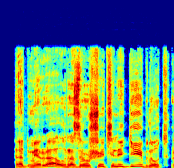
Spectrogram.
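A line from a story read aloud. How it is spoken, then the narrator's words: Joyful shout. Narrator (Russian): радостно закричал Асима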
